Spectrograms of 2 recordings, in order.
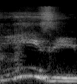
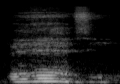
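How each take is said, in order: First: The first vowel has a higher tongue, less air. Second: The first vowel has a lower tongue, extra air. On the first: The speaker calls it wrong. "A lot of students say busy" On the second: The speaker calls it right. "lower tongue, extra air"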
